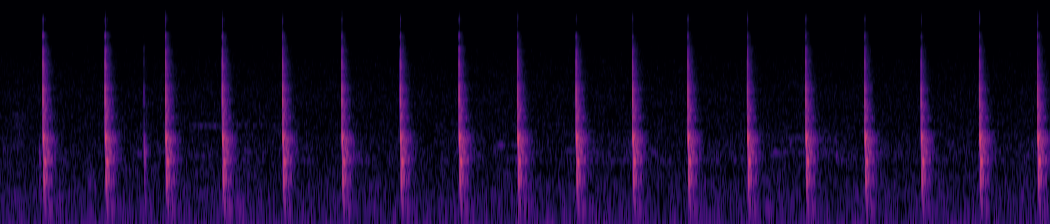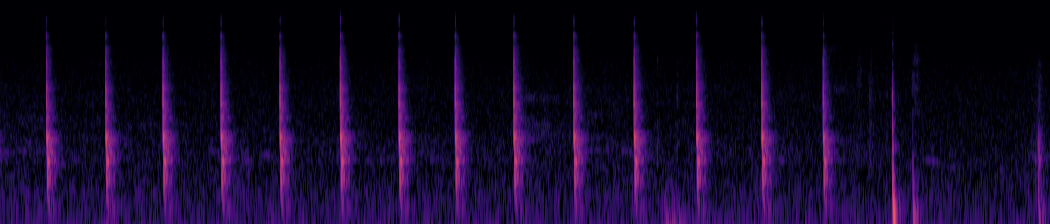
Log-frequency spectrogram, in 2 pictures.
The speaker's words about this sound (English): Okay, that was sound of a little plastic doll beating against a plastic table.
